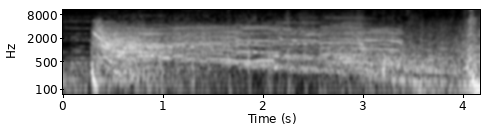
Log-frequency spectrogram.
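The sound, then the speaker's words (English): Cartoon characters Scooby and Shaggy crash into a table with a sudden loud impact, followed by long, wavering shouted cries that carry on to the end. “Scooby and Shaggy hit the table, then they are flung into the air.”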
